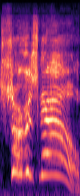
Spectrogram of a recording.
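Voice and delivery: put-on, very high-pitched, shrill shout. Retelling a stranger on a cruise deck calling out: imitating a yell. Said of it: "somebody would yell that".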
